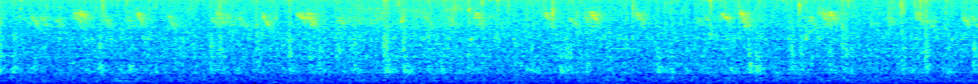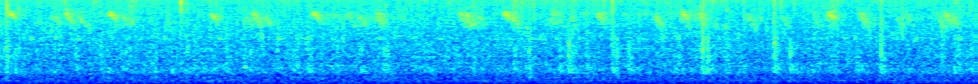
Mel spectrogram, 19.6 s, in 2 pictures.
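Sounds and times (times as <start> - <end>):
rain trickling: 0.0 - 19.5.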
